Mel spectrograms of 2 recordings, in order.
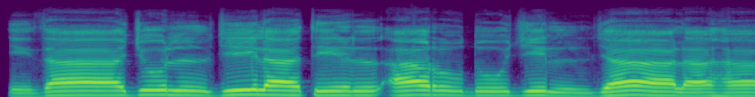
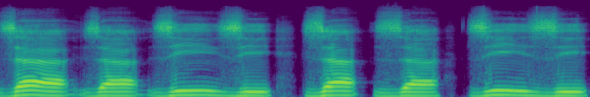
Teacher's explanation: Jadi ada bunyi yang keluar suara ya, sehingga zai itu tegas bunyinya, bukan lembek.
